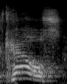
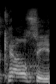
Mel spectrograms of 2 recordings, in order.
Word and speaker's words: Kelce: Yeah, he said it's Kels, but everyone calls us Kelsey, so we just went with Kelsey.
